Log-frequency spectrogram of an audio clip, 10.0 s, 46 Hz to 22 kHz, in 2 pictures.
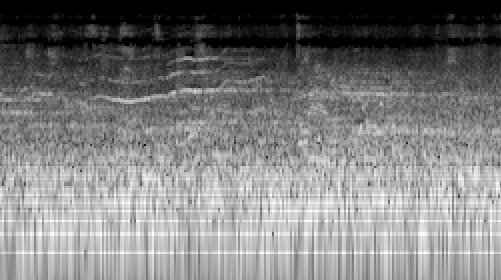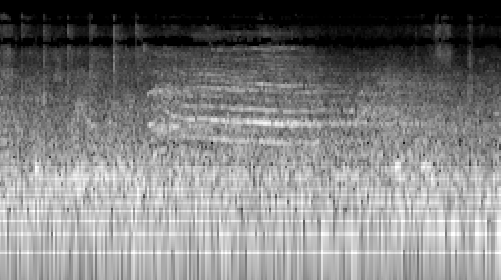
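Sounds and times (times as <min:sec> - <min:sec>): murmur of voices in echoing hall: 0:00.0 - 0:10.0.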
